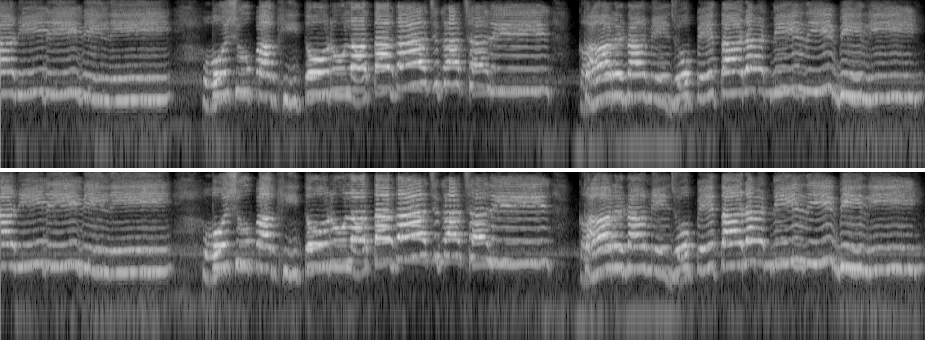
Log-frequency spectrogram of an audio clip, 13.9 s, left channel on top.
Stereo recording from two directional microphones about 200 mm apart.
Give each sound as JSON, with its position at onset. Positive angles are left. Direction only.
{"t": 0.0, "sound": "child singing", "side_deg": -5}
{"t": 0.8, "sound": "child singing", "side_deg": 15}
{"t": 1.2, "sound": "child singing", "side_deg": -5}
